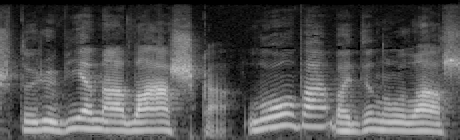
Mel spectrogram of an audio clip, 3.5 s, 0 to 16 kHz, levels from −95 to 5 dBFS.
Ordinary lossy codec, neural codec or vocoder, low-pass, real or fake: AAC, 64 kbps; none; 14.4 kHz; real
